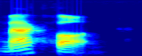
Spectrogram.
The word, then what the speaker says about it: Maxthon: I haven't looked recently, but I know that in China, for example, one of the most popular browsers is a browser called Macthon. It's spelled Maxthon.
